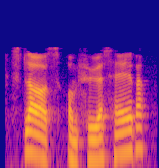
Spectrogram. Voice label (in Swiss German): "glas", alsace; vin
